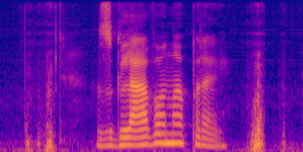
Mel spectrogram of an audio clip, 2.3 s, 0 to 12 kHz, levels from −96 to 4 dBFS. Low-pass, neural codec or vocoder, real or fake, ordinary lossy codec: none; codec, 24 kHz, 6 kbps, HILCodec; fake; none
